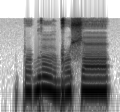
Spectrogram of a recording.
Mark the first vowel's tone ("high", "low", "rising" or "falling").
low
